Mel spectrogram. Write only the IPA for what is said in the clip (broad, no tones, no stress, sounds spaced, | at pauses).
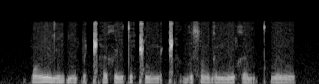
p ɔ̃ ŋ ĩ d̪ ĩ v ɡ ũ p ə ǁʰ œ x ɤ ɳ ʏ t̪ ə̃ ǁ u m œ ǁʰ ə ɡʷ i s ɔ̃ ɡ œ m ũ x œ w ʏ kʷʰ œ l ũ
